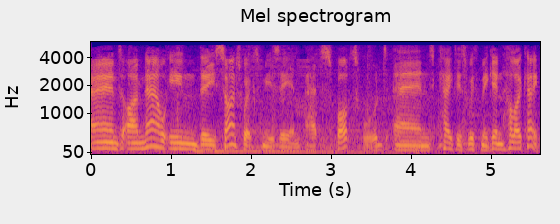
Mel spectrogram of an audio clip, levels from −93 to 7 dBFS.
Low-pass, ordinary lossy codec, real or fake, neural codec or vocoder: 5.4 kHz; MP3, 48 kbps; real; none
